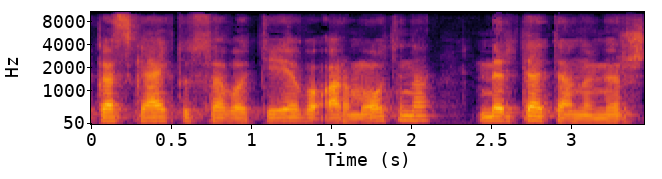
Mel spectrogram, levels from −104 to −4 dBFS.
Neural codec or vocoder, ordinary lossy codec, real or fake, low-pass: vocoder, 44.1 kHz, 128 mel bands, Pupu-Vocoder; AAC, 32 kbps; fake; 9.9 kHz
